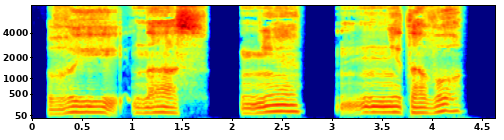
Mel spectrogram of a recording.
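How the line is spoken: Old man struggling to speak. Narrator (Russian): Старик попытался выдавить из себя осмысленную фразу, но не преуспел в этом

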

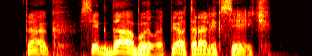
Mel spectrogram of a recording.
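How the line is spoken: Sighing. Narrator (Russian): вздохнул он

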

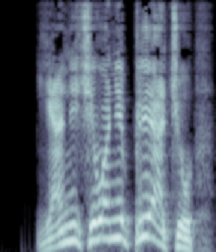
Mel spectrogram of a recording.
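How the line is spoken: Shouting. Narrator (Russian): закричал Траен

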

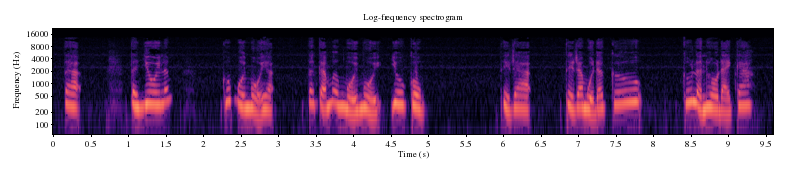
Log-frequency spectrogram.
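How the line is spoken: Sobbing. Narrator (Vietnamese): Cô khóc thút thít nói

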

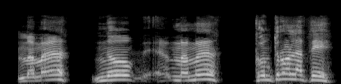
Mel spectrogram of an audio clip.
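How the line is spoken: Stammered. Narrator (Spanish): balbuceó

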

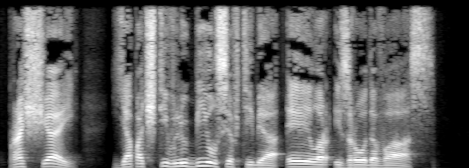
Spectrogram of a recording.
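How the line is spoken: Shout. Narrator (Russian): обернулся и крикнул

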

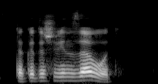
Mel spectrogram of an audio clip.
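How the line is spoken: Snide remark after pause. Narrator (Russian): Тыц помолчал и ехидно добавил

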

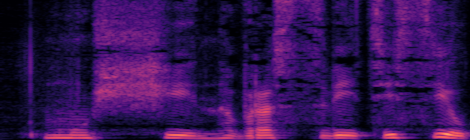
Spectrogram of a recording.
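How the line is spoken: Hiss. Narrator (Russian): прошипела Света

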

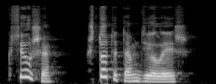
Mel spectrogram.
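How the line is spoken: Stern question. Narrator (Russian): строго спросила Карина

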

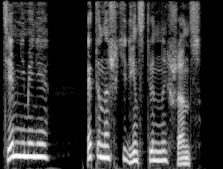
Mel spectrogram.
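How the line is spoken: Calm and certain. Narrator (Russian): спокойно сказала Кейла, как будто для нее это уже решенное дело

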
